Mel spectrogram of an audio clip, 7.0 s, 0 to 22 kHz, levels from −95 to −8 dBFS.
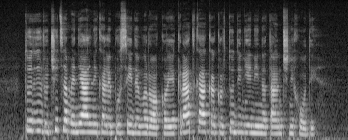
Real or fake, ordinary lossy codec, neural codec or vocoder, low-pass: real; none; none; none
